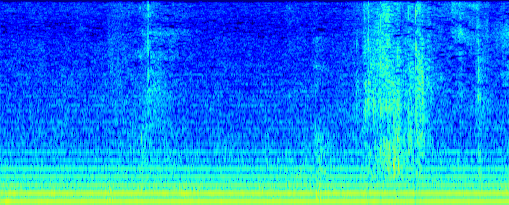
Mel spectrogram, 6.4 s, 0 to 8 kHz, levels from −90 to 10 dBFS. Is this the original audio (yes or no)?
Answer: yes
